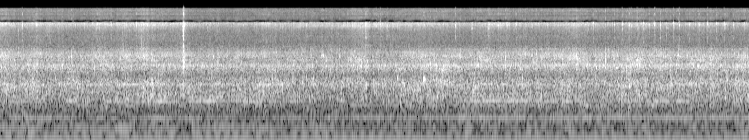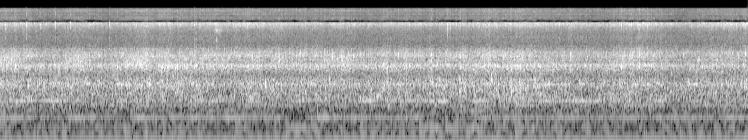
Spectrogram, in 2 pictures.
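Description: Outboard motor on an inflatable boat running at a steady trolling speed, with water rushing past the hull. Two sharp clicks cut through, the louder one about four seconds in and another about eight seconds in.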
